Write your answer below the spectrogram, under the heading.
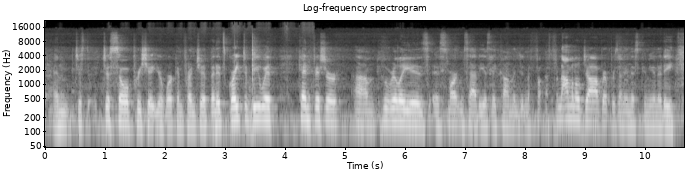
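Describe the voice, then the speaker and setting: A man with an American accent, an ordinary speaking voice, medium pitch, ordinary pitch variation and a fairly quick pace. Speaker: event interviewer. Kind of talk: on-stage interview at an awards event.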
